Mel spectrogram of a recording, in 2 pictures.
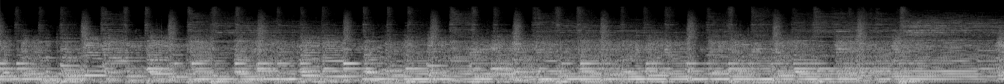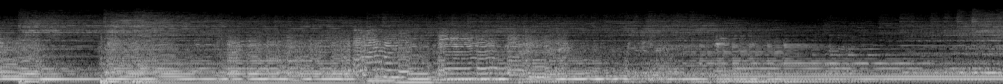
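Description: Live rock band playing: electric guitar, bass guitar and keyboard over a drum kit. About halfway through, the drums and cymbals drop out and the band holds long sustained notes.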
